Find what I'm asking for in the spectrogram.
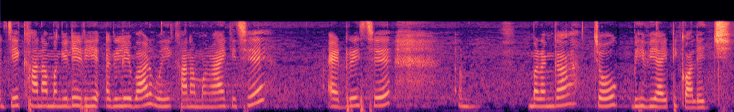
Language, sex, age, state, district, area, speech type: Maithili, female, 30-45, Bihar, Purnia, urban, spontaneous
